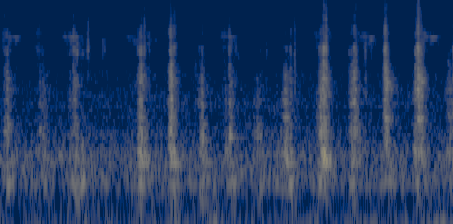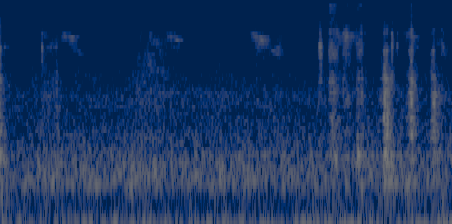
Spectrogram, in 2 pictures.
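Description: A wooden stylus makes fine scratches across a flat scratch-art card of black wax-coated paper, which rests on a cloth-covered table while the other hand holds the sheet. Quick, irregular, dry rasping strokes are heard, with bright scratchy edges. Some strokes come in a denser, louder run in the middle before the scratching thins out and picks up again near the end.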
